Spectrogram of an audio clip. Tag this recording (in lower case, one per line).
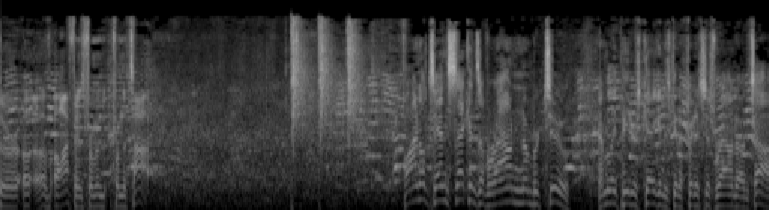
speech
